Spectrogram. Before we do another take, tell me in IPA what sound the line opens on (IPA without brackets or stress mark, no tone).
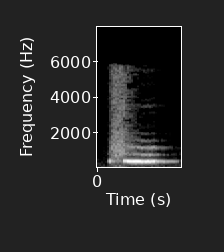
f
